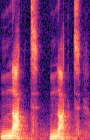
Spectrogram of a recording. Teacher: Quando é no passado, você pronuncia knocked, knocked. Você coloca ED, mas você pronuncia esse final com um som de T.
